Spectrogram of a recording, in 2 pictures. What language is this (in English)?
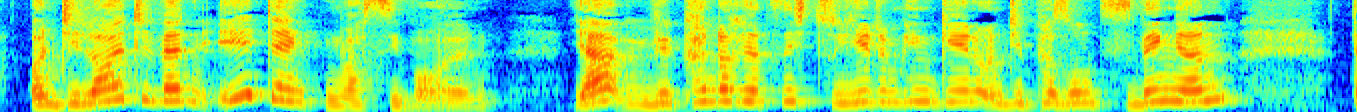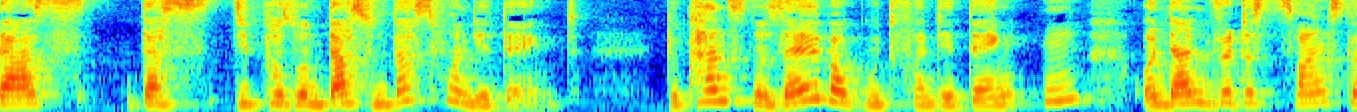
German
